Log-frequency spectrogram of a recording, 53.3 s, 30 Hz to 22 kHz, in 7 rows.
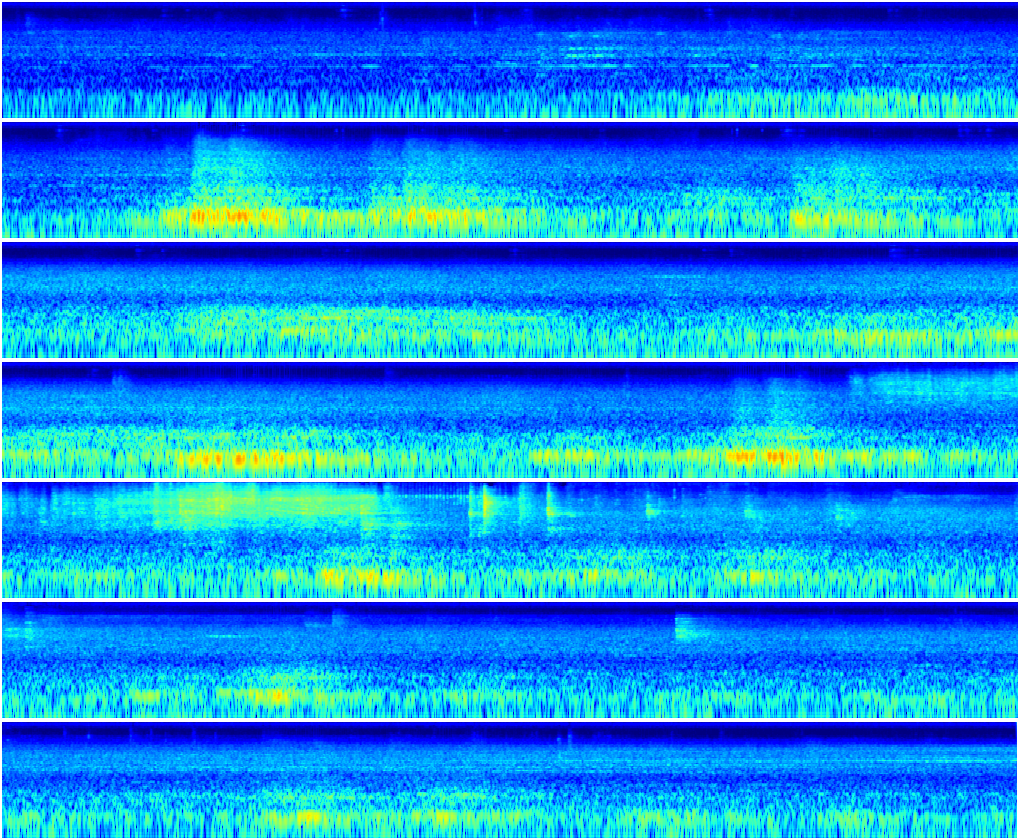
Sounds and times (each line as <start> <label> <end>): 0.0 main station walking 53.3
25.7 connecting train 47.7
